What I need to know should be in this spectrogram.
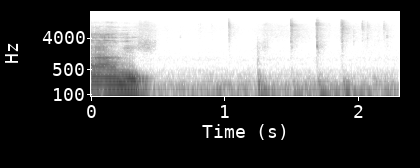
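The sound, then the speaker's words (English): Fingers type on a computer keyboard. A brief voice sounds at the start, then many quick, light key clicks follow in an uneven rhythm, fairly faint. “that's me typing, you guys, because I didn't do it quick enough.”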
